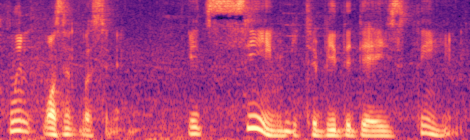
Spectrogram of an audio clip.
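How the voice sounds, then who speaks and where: A man's voice: medium pitch, sing-song, a little slow, warm tone, slight background noise. A man narrating a comic fantasy audiobook in a wry, scripted storytelling style.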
